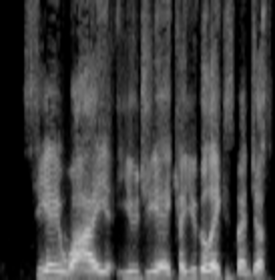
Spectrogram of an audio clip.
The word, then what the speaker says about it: Cayuga: and now even cayuga lake and hugo lake spelled with a c c-a-y-u-g-a cayuga lake has been just absolutely full of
